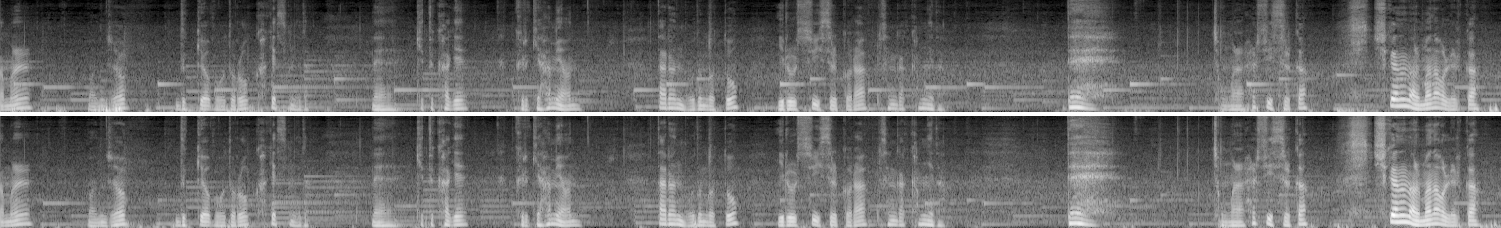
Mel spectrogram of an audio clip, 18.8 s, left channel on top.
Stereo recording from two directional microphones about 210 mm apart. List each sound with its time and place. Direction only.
0.0 s speech: centre (ahead or behind)
1.3 s speech: 10° right (ahead or behind)
4.6 s speech: centre (ahead or behind)
8.2 s speech: 10° right (ahead or behind)
13.3 s sigh: 5° right (ahead or behind)
15.1 s speech: 15° right (ahead or behind)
